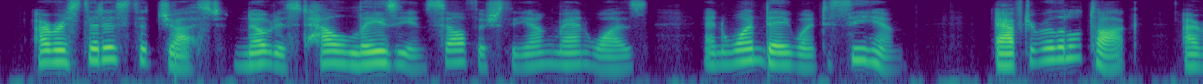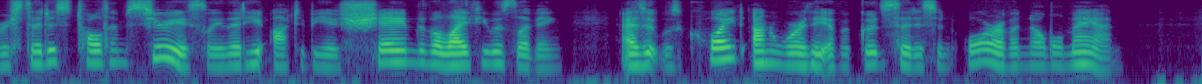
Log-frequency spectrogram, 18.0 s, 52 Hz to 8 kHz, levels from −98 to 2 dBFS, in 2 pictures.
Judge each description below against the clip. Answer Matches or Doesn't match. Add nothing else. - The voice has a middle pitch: Matches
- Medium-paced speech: Matches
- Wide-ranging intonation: Doesn't match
